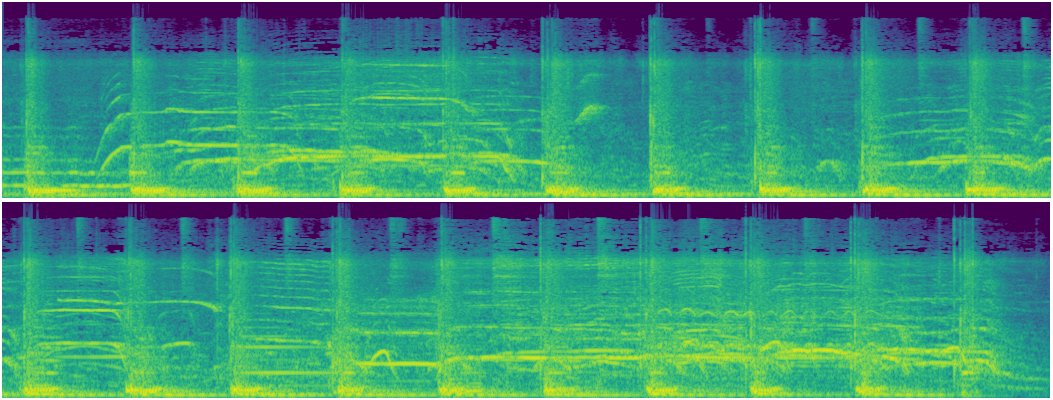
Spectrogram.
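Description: Live rock band playing loud, with a heavy drum beat about once a second under electric guitar lines that bend and slide up and down in pitch.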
